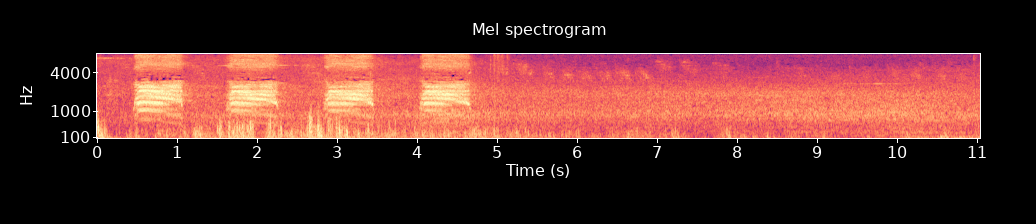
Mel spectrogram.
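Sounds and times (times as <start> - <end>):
bird harsh calls: 0.5 - 4.8.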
